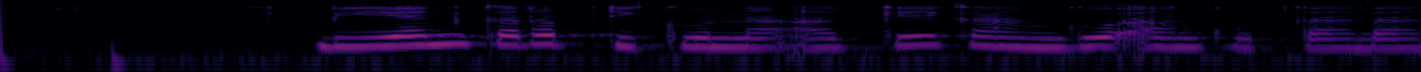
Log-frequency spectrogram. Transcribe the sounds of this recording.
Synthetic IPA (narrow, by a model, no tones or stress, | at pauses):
mbijɛnkəɾəp̚d̪̥i̤ɡ̥unaʔakekaŋɡoʔaŋkut̪a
